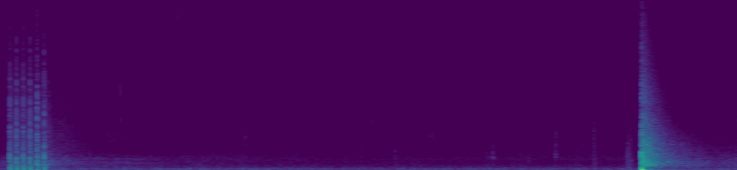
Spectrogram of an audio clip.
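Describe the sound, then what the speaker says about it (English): Distant machine gun in Post Scriptum, a short rapid burst of about five shots at the start, followed by quiet ambience and a single louder sharp crack with a ringing tail near the end. "Zoid's squad is actually under fire from an MG"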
